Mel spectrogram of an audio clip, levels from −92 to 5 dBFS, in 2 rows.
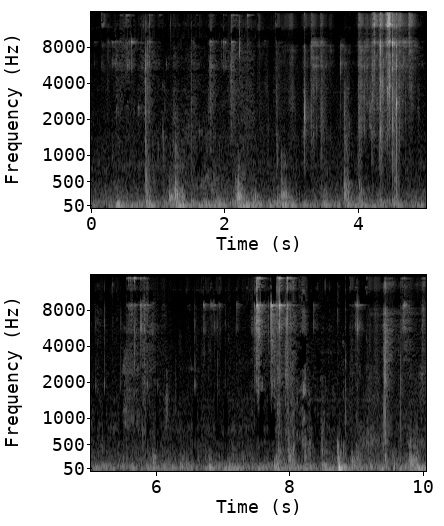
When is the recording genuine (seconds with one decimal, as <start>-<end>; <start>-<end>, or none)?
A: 0.0-2.9; 4.9-9.2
